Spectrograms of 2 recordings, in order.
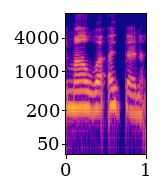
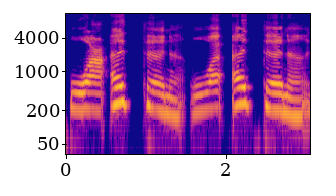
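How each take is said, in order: First: वअदतना with the dal sounded; wrong reading. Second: वअदतना drawn out slowly with dal merged into ta; correct slow recitation. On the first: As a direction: demo the wrong take. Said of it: "तो आप इसको ये नहीं पढ़ेंगे". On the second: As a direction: demo the right take, slowly. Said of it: "नहीं". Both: Shown as a demonstration.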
